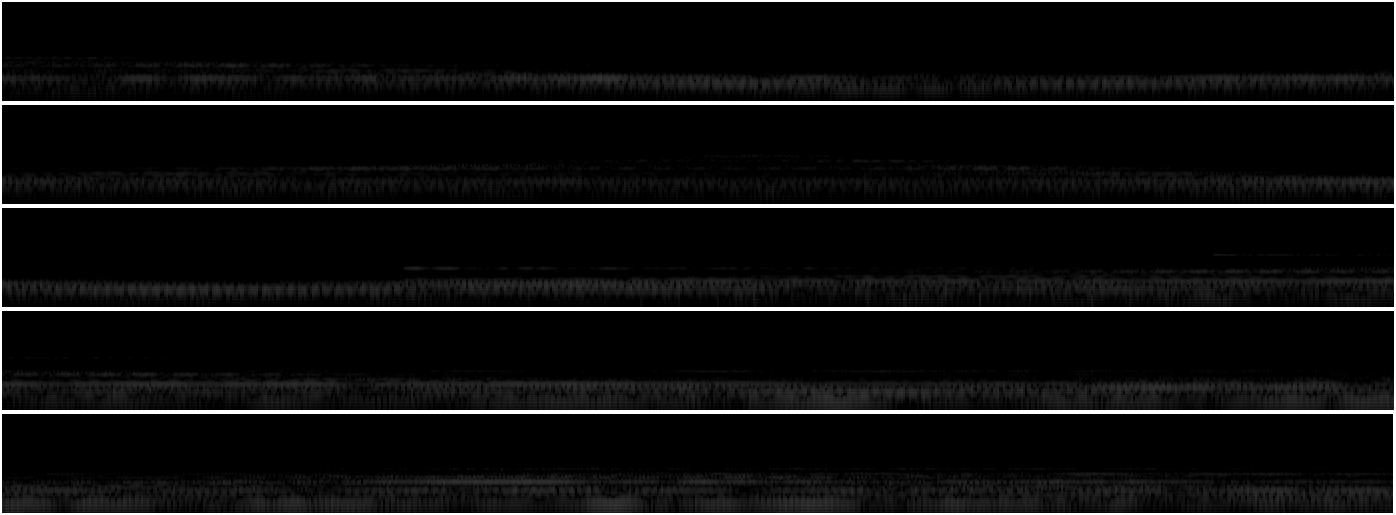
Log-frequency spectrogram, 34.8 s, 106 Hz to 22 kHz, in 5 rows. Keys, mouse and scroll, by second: 0.1 g, 0.2 y, 0.5 g, 1.0 Tab, 1.7 Tab, 2.0 a, 3.1 g, 3.7 s, 4.8 s, 5.5 g, 5.5 y, 6.8 s, 7.2 Tab, 7.9 z, 8.3 z, 8.6 z, 8.6 z, 13.4 shift+click, 14.3 double click, 19.8 scroll up 1, 20.1 middle click, 23.4 scroll down 1, 24.3 scroll up 1, 26.0 middle click, 29.2 double click, 33.6 scroll up 1, 34.2 scroll down 1.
